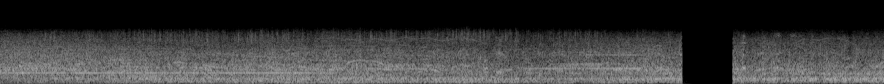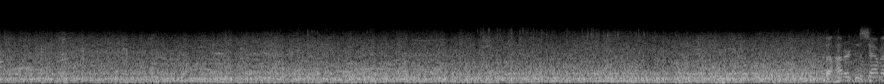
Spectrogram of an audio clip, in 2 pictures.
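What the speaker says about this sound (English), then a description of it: "The 107th Fighter Squadron, Lieutenant Colonel Glenn Schmidt leading the flyby." Military fighter jets of the 107th Fighter Squadron flying over a NASCAR race at Michigan International Speedway, a broad sustained roar of jet engines filling the air, swelling and lingering, briefly cut by a moment of silence.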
